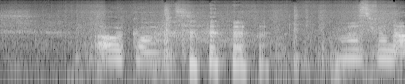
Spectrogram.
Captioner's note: laughter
